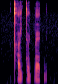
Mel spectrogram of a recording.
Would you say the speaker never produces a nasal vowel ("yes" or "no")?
yes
